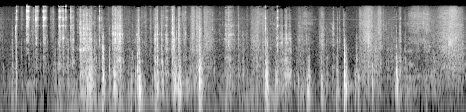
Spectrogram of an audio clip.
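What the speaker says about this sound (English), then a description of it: "So I'll jack it up, take the wheel off" A Lotus Elan being raised on a scissor jack, with close, uneven metallic clicks, ratchety rattles and jangling taps that come in irregular bursts.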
